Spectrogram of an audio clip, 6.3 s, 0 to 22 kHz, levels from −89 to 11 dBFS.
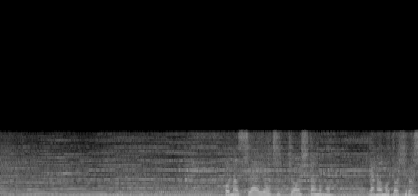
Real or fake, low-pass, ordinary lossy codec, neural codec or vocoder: fake; 7.2 kHz; none; codec, 32 kHz, 1.9 kbps, SNAC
